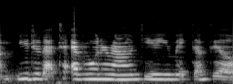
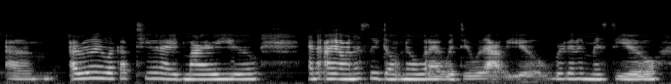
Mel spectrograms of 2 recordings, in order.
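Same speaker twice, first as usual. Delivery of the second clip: usual speaking voice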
